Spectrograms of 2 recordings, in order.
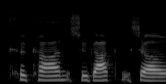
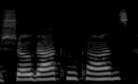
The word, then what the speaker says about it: Shogakukan: evil half demon niraku inuyasha was serialized in khan show oh sorry sorry for pronunciation uh shoga kukan's weekly shonen sunday from november 1996 to june 2008.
